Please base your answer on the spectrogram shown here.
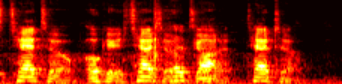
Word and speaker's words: Teto: It's Teto.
